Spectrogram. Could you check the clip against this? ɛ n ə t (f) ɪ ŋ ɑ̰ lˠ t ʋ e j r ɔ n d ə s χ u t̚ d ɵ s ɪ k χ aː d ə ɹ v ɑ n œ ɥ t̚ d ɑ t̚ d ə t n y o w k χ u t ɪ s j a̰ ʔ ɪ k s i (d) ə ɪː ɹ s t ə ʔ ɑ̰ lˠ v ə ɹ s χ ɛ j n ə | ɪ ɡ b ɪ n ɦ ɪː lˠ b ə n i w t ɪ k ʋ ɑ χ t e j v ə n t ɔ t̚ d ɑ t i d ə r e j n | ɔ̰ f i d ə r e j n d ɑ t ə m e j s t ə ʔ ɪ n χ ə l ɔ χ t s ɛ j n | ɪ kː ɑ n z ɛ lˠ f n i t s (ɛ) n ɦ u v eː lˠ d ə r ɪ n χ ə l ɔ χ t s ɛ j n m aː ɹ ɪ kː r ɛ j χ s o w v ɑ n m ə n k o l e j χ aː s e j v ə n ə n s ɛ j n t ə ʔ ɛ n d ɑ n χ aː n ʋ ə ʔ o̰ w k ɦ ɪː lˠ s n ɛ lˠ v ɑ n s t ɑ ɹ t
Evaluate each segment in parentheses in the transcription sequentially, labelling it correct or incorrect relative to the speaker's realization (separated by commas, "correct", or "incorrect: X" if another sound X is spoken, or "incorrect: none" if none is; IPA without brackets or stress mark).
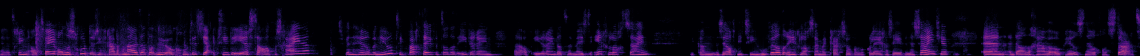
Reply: incorrect: χ, correct, incorrect: i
